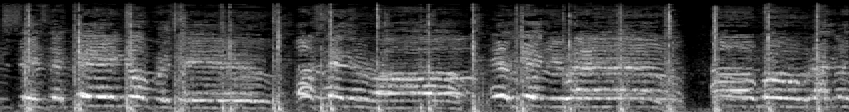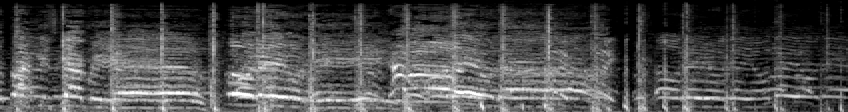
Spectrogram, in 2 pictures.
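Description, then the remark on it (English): A crowd of football fans loudly sings a chant about Gabriel in unison on a train on the way back from an away match, rough voices carrying the tune over steady rhythmic claps and thumps, with one brief pause midway. “And they posted a video of their crew singing this Gabriel song on the train on the way back from an away match.”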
